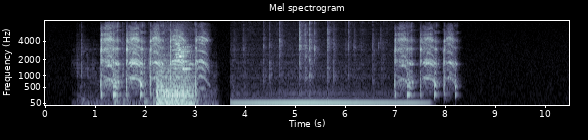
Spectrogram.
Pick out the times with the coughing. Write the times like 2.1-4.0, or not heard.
1.1-3.3, 7.0-8.3.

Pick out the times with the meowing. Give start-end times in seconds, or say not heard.
2.2-3.0.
